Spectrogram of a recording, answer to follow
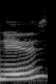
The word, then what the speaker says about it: Gnooze: Hello and welcome to the Gnooze. The G is silent.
